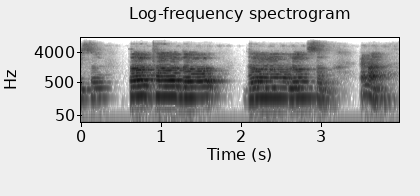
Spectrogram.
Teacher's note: या वर्णांचा उच्चार करताना दाताला स्पर्श करते म्हणून याला आपण दंतवर्ण म्हणतो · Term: दंत्य वर्ण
